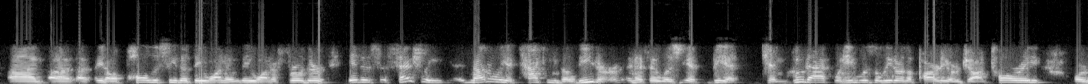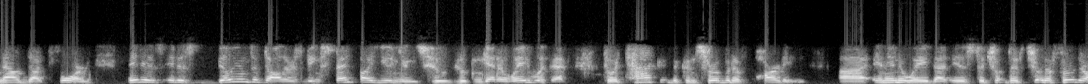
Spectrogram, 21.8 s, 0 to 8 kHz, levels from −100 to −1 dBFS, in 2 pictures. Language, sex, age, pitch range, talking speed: English, male, 40-59, 155-185 Hz, 220 wpm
